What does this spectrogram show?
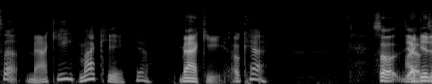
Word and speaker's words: Maccy: And how do you pronounce that? Maccy? Maccy.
